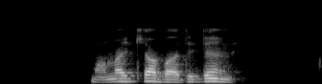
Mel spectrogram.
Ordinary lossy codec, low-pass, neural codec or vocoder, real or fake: Opus, 24 kbps; 5.4 kHz; codec, 16 kHz, 2 kbps, X-Codec, HuBERT features, trained on balanced general audio; fake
